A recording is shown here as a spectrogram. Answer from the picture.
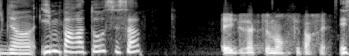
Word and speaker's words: Imparato: alors elle s'appelle du toit si je le prononce bien hymne par atos ça exactement fait parfait et ça veut dire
